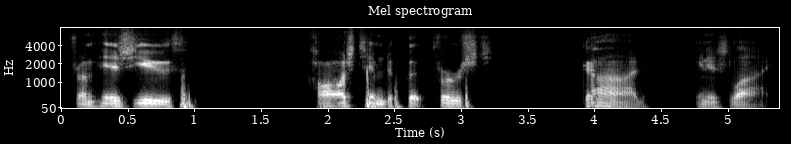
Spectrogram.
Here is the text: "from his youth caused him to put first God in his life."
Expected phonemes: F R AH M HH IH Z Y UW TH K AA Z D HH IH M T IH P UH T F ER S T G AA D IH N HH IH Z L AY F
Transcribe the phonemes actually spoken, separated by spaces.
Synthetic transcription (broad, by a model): F R AH M IH Z Y UW TH K AA Z D HH IH M T IH P UH T F ER S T G AA D IH N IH Z L AY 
